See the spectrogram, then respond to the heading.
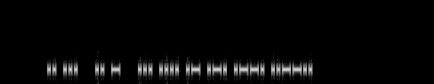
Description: Morse code, heard as a keyed tone, about 43 wpm, 700 Hz. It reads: IS IT SHARP?
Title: Sentences from Top 1600 Words 45wpm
